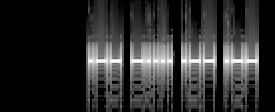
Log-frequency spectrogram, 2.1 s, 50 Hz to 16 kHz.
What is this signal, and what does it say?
Morse code, heard as a keyed tone, about 44 wpm, 700 Hz. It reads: W6WW
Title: NA SOTA Chaser Callsigns 45wpm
